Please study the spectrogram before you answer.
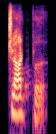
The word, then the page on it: clodpoll: Indian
